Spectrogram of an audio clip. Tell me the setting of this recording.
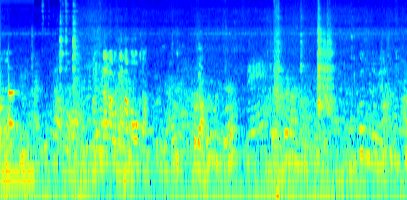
restaurant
